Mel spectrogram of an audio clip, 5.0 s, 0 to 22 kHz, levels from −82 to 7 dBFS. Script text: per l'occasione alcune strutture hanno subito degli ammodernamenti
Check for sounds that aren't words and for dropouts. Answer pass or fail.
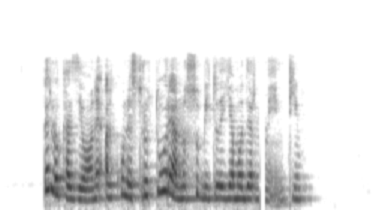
fail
